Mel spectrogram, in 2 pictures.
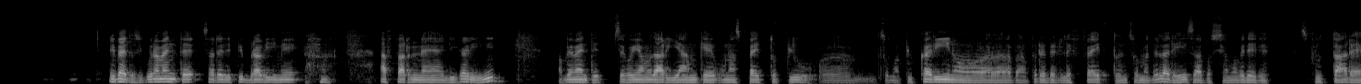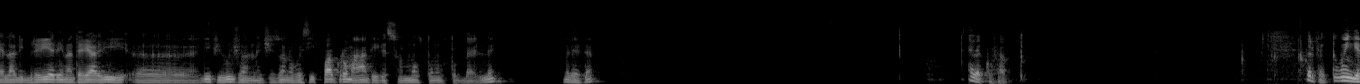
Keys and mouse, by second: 5.1 a, 7.6 click, 8.2-8.8 typing, 10.4 click, 15.2 click, 21.8 click, 25.9 ctrl+1.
